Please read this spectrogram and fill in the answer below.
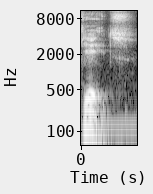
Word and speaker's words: Gaetz: Was your Matt Gaetz is how it's pronounced.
